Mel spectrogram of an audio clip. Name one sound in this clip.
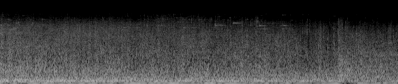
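A huge explosion roars and rumbles.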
